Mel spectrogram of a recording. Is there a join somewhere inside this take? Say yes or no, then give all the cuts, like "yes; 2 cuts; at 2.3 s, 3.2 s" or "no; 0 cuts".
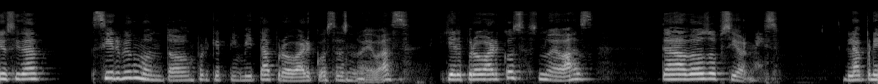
no; 0 cuts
